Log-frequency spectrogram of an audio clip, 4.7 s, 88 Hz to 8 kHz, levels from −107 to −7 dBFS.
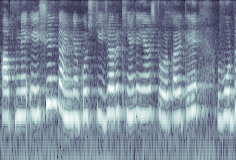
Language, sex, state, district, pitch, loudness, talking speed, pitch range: Punjabi, female, Punjab, Kapurthala, 310 Hz, -17 LUFS, 140 wpm, 300-335 Hz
